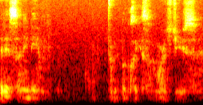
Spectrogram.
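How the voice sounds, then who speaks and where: A soft-spoken man talks at a fairly quick pace. Light background noise and audible room echo are present. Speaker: ASMR creator. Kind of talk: ASMR soft spoken talk to camera. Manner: soft-spoken, casual, hesitant. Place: home room. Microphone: webcam.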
